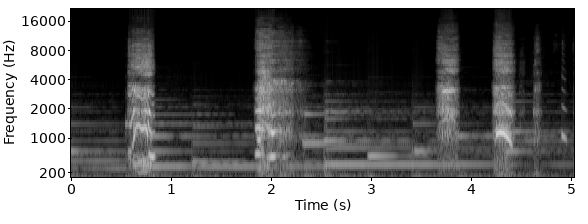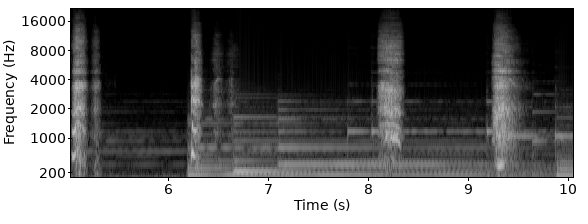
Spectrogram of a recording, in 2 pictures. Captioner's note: sobs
